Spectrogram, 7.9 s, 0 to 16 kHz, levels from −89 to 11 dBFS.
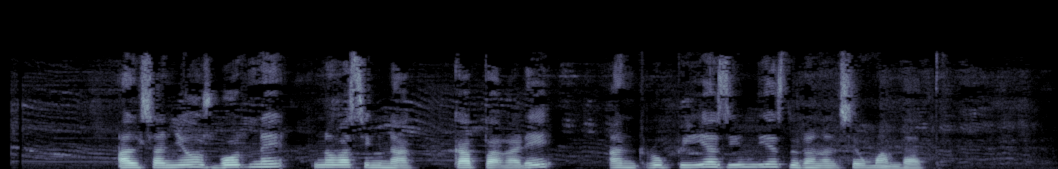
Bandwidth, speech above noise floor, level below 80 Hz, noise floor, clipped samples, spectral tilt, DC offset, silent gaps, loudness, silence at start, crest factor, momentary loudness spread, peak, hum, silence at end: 11.5 kHz; 38 dB; -76 dBFS; -60 dBFS; under 0.1%; -4.5 dB/octave; under 0.1%; none; -23 LUFS; 0.9 s; 22 dB; 9 LU; -2 dBFS; none; 1 s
